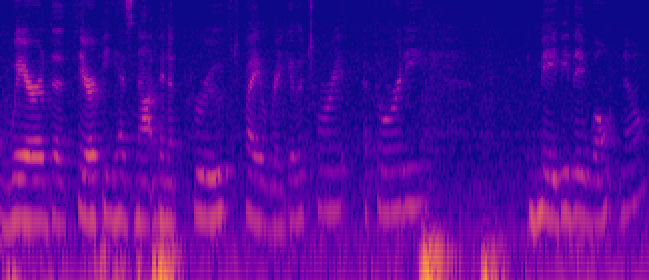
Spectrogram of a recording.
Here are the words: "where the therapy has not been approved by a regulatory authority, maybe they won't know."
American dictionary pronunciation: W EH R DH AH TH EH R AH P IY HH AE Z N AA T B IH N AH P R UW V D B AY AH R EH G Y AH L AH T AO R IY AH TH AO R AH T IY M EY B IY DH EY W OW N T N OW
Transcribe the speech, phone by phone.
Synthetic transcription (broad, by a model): W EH R DH AH TH EH R AH P IY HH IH Z N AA T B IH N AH P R UW V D B AY AH R EH G Y L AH T AO R IY AH TH AO R AH T IY M EY B IY DH EY W OW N N OW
